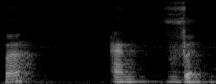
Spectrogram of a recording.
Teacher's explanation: sounds made using the lower lip and upper teeth such as F and V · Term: labiodental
